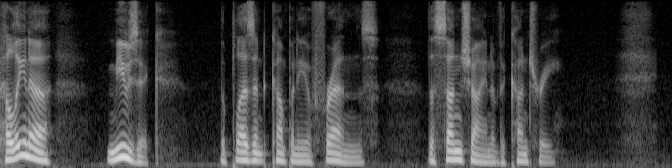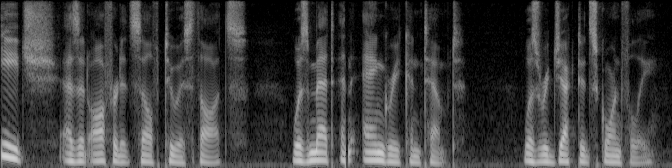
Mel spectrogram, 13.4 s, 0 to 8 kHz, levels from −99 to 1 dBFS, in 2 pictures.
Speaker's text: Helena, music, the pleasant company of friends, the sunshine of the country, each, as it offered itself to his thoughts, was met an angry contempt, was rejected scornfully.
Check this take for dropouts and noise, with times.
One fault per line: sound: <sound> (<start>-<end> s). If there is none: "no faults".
sound: dropout (10.2-10.2 s)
